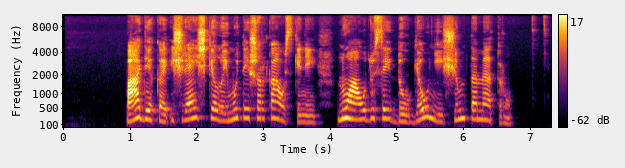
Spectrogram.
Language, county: Lithuanian, Šiauliai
